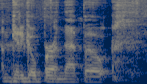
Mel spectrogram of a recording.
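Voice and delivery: resolute, steely, hard-set, determined tone. Voicing a character who decides to burn a boat: determined voice. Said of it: "a steely look in his eyes and goes".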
